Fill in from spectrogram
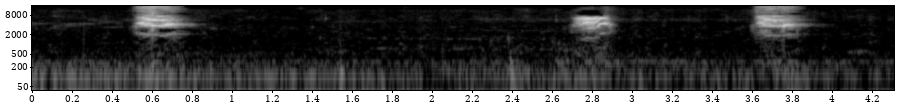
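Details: A female double-collared seedeater calls to make males sing: three isolated, high, sharp chips, the first alone and the last two about a second apart, with a soft low hum behind.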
